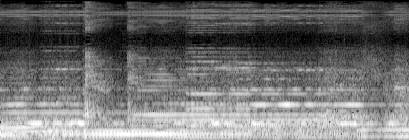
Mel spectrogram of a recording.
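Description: Guitar playing: held chords ringing, with a new chord struck about a second in and another change near the end.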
